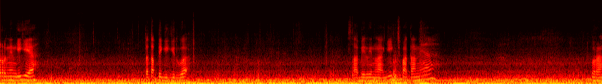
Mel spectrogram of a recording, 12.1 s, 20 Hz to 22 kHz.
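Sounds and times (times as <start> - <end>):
car engine and tyres rumbling: 0.0 - 12.0
man speaking: 2.9 - 3.8.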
